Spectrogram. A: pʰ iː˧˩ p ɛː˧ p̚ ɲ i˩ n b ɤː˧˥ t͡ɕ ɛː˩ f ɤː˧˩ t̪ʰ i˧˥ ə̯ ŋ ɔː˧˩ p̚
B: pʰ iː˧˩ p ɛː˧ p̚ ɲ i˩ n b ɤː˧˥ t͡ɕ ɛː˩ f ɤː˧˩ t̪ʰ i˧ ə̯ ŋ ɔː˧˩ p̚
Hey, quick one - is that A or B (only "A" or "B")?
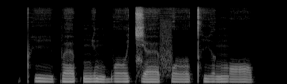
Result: B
